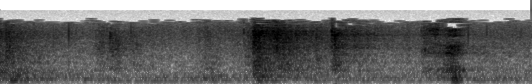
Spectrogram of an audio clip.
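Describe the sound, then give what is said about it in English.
The outer door of a house closes: a few muffled knocks and a final dull thud rise briefly above a steady, hissy background, all fairly soft, with no one talking. “It was a door closing. I'm sure of it. Someone closed the outer door.”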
